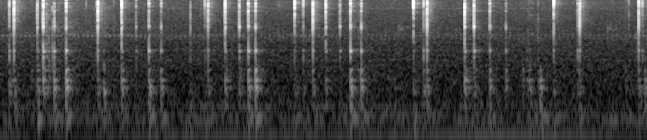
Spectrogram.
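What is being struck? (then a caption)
Glass candle jar with wax. Long nails tap and scratch the sides of a frosted glass candle jar with wax inside and no lid, laid on its side on a wooden table. A rapid, uneven series of sharp, bright, dry clicks sounds, each dying away almost instantly with no ringing, over a faint quiet background.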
